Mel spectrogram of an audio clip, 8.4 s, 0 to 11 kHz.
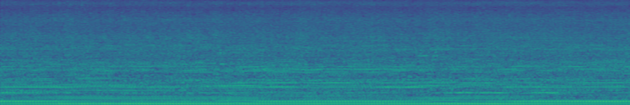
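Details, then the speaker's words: Free Toro 14.38Z zero-turn mower, previously not running with a no-spark problem, now running: a steady, even engine note at constant speed with no misses, knocks or surging. It smelled slightly smoky, possibly from external oil or burning. "it runs and works yeah all right Victory"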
